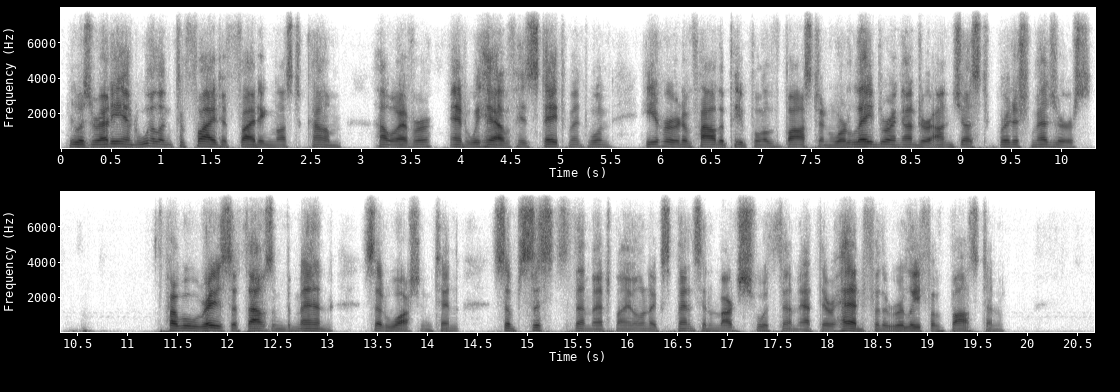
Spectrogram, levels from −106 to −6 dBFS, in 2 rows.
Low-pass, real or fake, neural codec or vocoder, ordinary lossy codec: 7.2 kHz; fake; codec, 16 kHz in and 24 kHz out, 0.8 kbps, FocalCodec, streaming, 65536 codes; Opus, 16 kbps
